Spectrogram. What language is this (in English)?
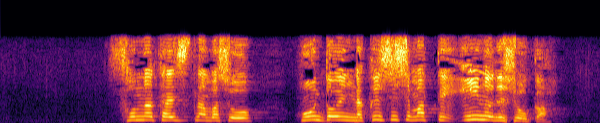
Japanese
